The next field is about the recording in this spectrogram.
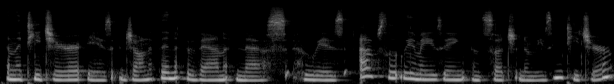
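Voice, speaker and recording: A woman in her twenties presenting softly in an ASMR style, with a breathy, often whispered voice. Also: medium pitch, moderate pace. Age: 20s. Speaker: ASMR video creator reading a sponsor message. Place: small indoor room.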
